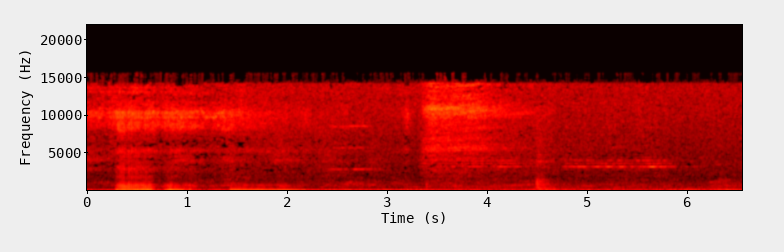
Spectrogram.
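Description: Low rumbling, snorting breath sounds over a couple of breaths, then quiet room noise; snoring in a flat-faced dog.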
